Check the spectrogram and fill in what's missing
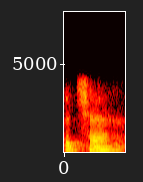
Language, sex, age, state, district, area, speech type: Maithili, female, 18-30, Bihar, Samastipur, urban, conversation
